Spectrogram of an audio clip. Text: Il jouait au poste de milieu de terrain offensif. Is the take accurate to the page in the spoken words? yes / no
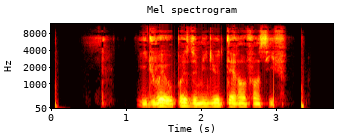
yes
